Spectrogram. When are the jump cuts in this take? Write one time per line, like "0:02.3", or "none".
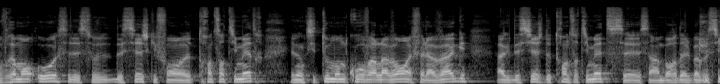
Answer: none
